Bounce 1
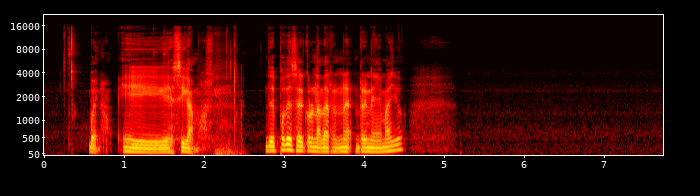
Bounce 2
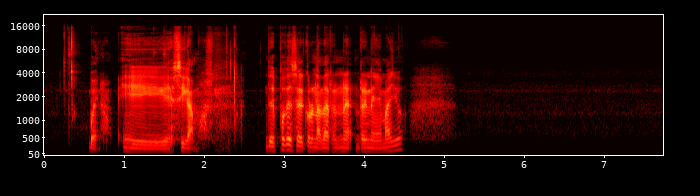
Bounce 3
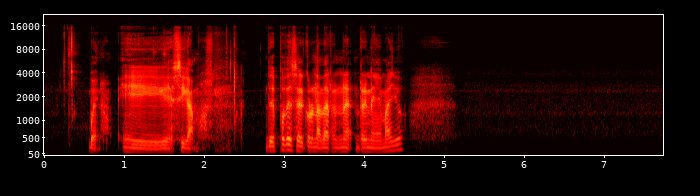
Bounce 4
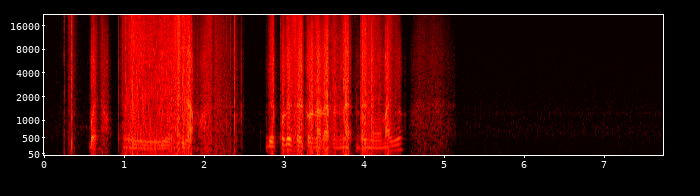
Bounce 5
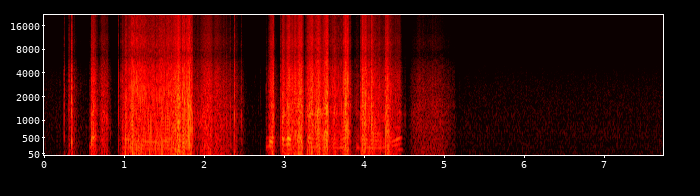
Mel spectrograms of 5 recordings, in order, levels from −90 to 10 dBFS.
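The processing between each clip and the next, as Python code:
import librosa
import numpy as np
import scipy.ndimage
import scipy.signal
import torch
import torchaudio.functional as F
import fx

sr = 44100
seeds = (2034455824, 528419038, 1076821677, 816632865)

y1 = scipy.signal.sosfilt(scipy.signal.butter(2, 1300.0, 'highpass', fs=sr, output='sos'), x)
y2 = fx.peak_eq(y1, sr, hz=170.0, db=6.5, octaves=1.4)
y3 = fx.noise_mod_delay(y2, sr, seeds[0], noise_hz=4900.0, depth_ms=0.15)
y4 = fx.sample_hold(y3, sr, seeds[1], rate_hz=7000.0, jitter_pct=20)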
